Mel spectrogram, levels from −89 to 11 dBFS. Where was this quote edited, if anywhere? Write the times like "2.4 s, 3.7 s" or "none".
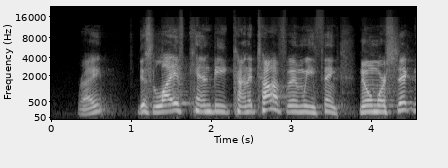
1.0 s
